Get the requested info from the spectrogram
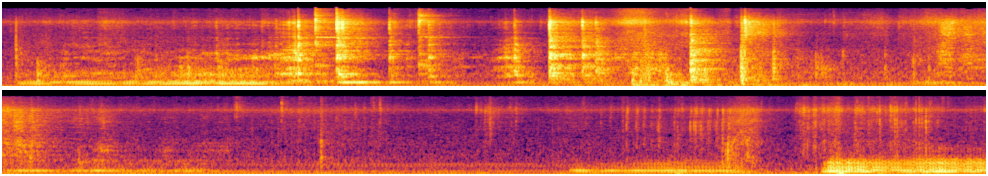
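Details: Five-month-old British Shorthair kitten named OkiOki growling while playing with a feather toy indoors; low, rough, humming growls open the recording, return briefly near eight seconds and again at the end, with sharp clattering and rustling play noises between.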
